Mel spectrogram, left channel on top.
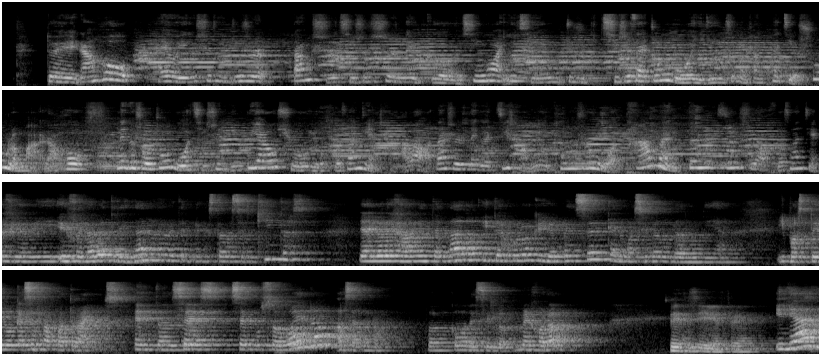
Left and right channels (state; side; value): different; both; correlation -0.01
